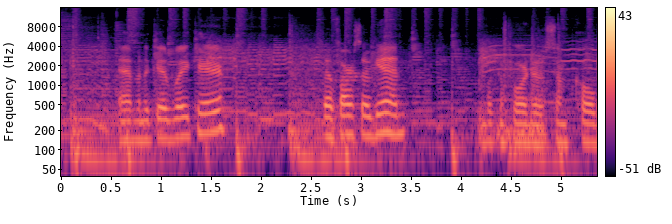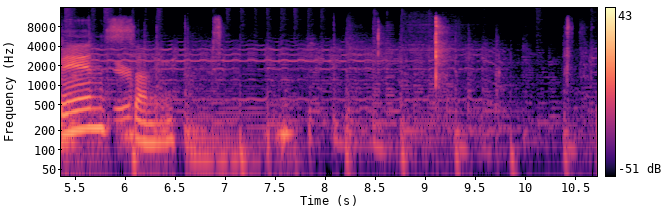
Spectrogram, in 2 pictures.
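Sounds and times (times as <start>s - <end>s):
speech: 0.6s - 3.6s, 4.2s - 6.7s
IPA beer can cracked open in sunny weather: 8.5s - 9.8s.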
